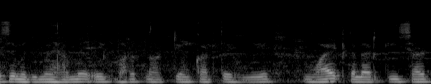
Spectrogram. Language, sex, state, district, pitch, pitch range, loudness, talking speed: Hindi, male, Chhattisgarh, Balrampur, 120 Hz, 115-120 Hz, -36 LUFS, 180 wpm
